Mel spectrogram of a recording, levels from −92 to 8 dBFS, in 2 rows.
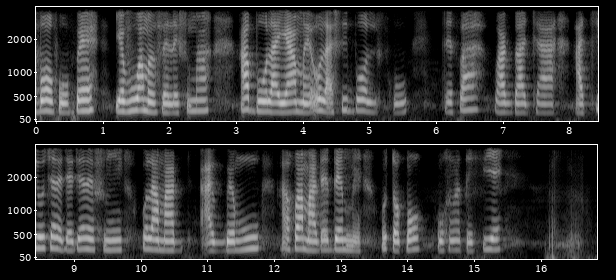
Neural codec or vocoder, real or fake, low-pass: codec, 24 kHz, 1.2 kbps, DualCodec; fake; 3.6 kHz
